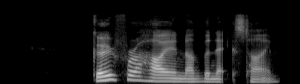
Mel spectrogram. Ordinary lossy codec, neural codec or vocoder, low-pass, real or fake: none; codec, 24 kHz, 0.9 kbps, WavTokenizer, small release; 10.8 kHz; fake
